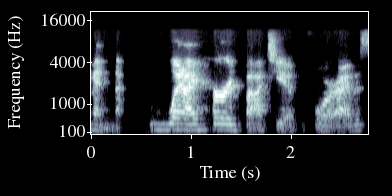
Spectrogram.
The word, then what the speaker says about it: Batya: Batya.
